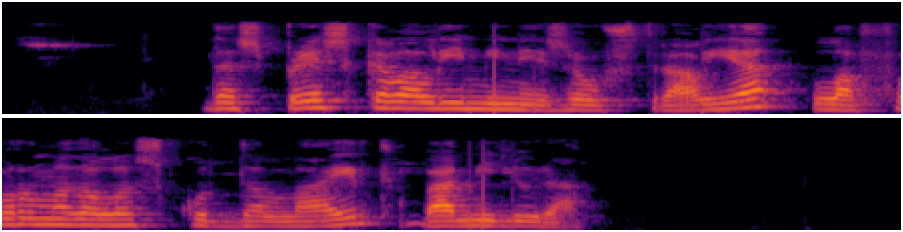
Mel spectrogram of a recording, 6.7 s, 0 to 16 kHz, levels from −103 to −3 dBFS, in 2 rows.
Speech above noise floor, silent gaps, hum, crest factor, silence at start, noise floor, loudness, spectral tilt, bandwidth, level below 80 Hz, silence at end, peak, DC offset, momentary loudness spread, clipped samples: 39 dB; 0.69-0.73 s; none; 18 dB; 0.1 s; -80 dBFS; -41 LUFS; -4 dB/octave; 8 kHz; -80 dBFS; 1.2 s; -24 dBFS; under 0.1%; 9 LU; under 0.1%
